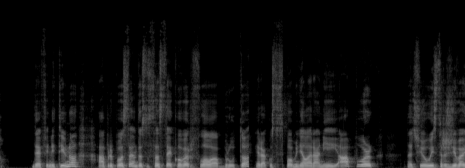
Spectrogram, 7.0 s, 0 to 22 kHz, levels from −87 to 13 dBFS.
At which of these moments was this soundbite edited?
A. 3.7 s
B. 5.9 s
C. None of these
A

